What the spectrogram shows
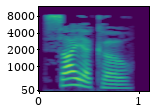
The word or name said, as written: sayeko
